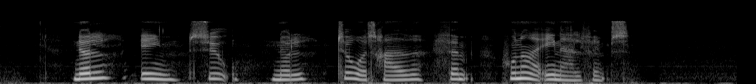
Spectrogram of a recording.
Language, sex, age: Danish, female, 26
